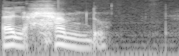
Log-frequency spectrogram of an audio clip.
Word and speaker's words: الحمد: ح should come from mid of the throat. الحمد، الحمد لله.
